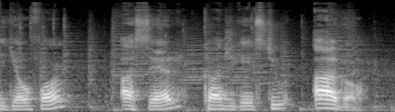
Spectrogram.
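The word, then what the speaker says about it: hago: form acid conjugates to AH go when you're spelling it out don't forget the silent H at the beginning of the word on some verbs we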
